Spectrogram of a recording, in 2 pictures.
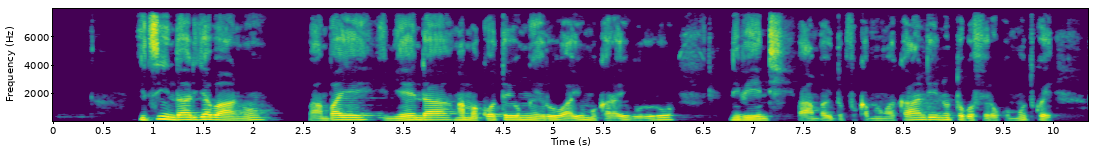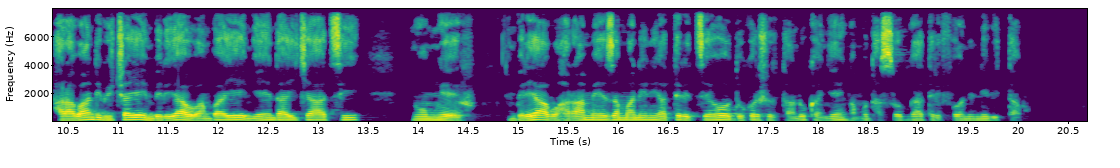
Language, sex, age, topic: Kinyarwanda, male, 18-24, health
